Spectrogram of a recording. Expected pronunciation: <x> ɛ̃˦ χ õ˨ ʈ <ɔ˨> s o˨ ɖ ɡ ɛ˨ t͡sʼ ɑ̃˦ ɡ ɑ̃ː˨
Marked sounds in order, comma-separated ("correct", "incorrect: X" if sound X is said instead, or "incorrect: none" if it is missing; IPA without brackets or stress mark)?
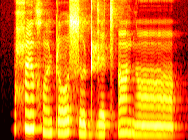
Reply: incorrect: ħ, incorrect: ɔ˨˦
